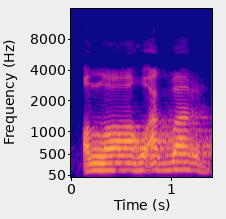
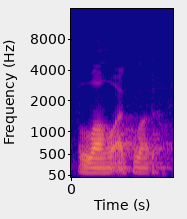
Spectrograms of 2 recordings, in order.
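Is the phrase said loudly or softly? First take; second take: loudly; softly. First: It is said loudly and forcefully. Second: It is said softly and quietly. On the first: The worshipper wants a visitor to know he is praying. "kenapa mendadak takbirnya kencang?" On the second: The worshipper prays with no one else around. "takbirnya pelan"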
